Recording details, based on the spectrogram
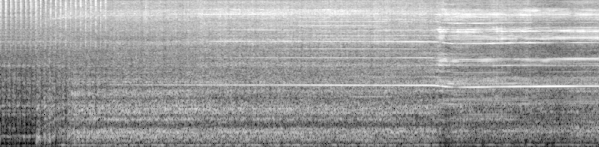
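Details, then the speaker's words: Gas hot air furnace that would not run, fan now running: an even motor hum with a thin, constant high squeal at speed. The fan motor is suspected to need oil or replacement; not confirmed. "probably get some oil on that thing it's a little squeal"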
